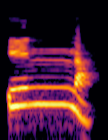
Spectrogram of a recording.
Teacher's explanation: নুনের উপর তাসদিদ গুন্না করা ওয়াজিব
